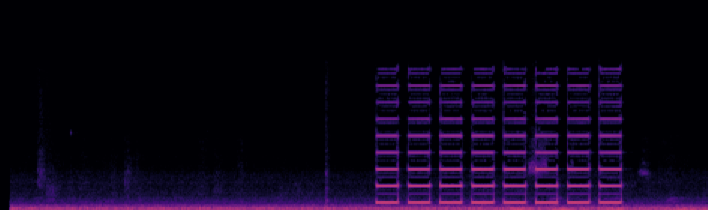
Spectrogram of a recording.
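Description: Eight quick, evenly spaced high beeps ring out over a quiet room hum, a computer's error warning.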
